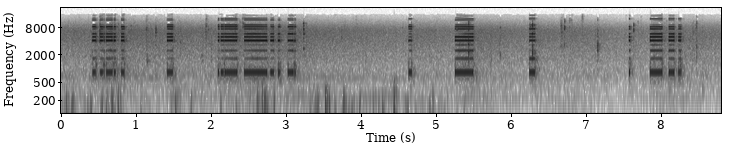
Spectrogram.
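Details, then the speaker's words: Pregnancy check of a sow 20 days after artificial insemination with a multi-species preg-tone Doppler: bursts of high tones with rustling contact noise changing to a solid tone, probe toward front left shoulder; called pregnant. "got a solid Tom the probe is pointing up towards her front left shoulder four bladders back here no way it's picking up on that yep so I'm calling that pregnant"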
